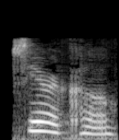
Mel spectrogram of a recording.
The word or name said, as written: syroco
